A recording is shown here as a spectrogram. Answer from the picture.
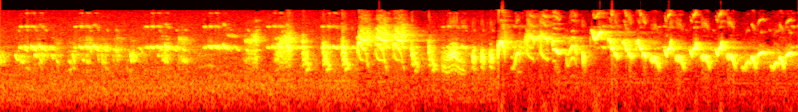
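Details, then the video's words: Bubbly, fast-chattering song of a house wren (Troglodytes aedon). It starts with evenly spaced high chirps, then builds into a long, excited cascade of trills and buzzy rattles that rises and falls. "Singing House Wren.(Troglodytes aedon)."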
